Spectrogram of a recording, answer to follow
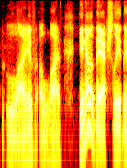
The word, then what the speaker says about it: Live A Live: game you know that the way that you pronounce the title has been a point of debate and speculation and solstice you can confirm it is live alive right it is indeed live alive you know they actually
